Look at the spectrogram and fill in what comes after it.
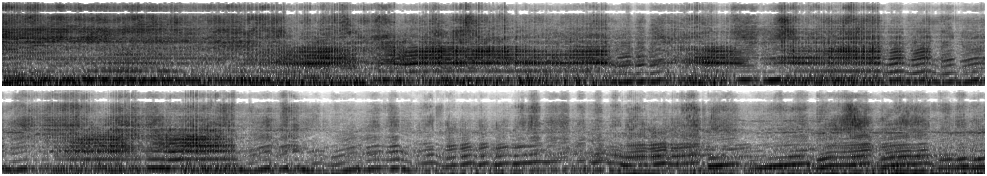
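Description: Burnout car's engine revving hard through a tyre-spinning burnout, held at high rpm for long stretches, then rising and dropping in pitch again and again in the last third, over a hiss of spinning tyres.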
